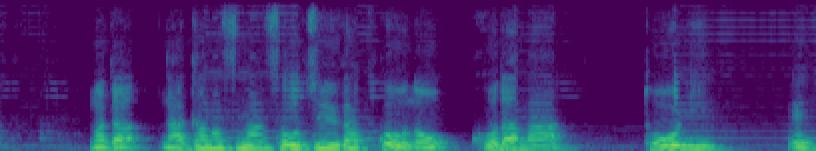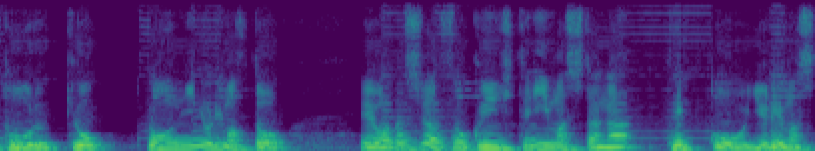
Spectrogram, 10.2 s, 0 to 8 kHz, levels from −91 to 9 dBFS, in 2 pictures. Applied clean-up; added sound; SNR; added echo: neural separator model SepFormer DNS4.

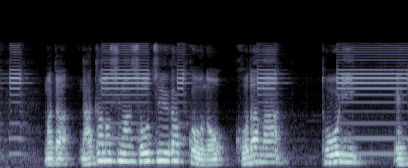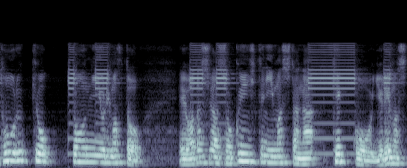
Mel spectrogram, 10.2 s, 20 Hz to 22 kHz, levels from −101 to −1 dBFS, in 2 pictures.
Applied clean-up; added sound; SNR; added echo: none; Vehicle horn, car horn, honking / Truck; 19 dB; reverberation time 0.3 s.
